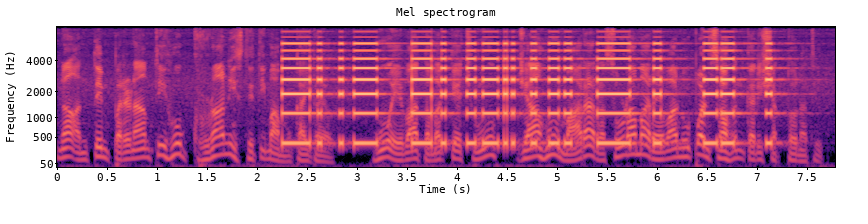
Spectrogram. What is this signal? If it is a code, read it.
Beeps of irregular length, with speech in Gujarati. There is no code.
